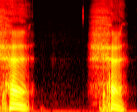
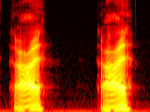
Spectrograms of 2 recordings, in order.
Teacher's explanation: mais la lettre h, au moment de la prononcer, de l'air va sortir de notre bouche.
